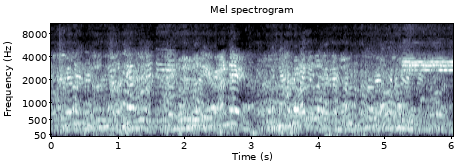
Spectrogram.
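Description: A crowd of many people talking over one another at close range. About five seconds in, a steady high-pitched tone starts and holds.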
